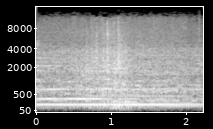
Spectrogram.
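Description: Live rock band holding a loud, sustained droning chord, with a brief swell about halfway through.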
